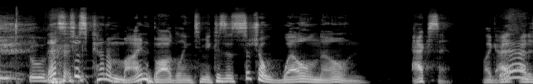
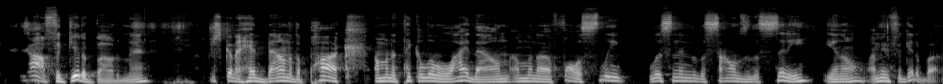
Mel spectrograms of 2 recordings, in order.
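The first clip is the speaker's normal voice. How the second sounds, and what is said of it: Exaggerated New York accent. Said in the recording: “the New York accent”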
